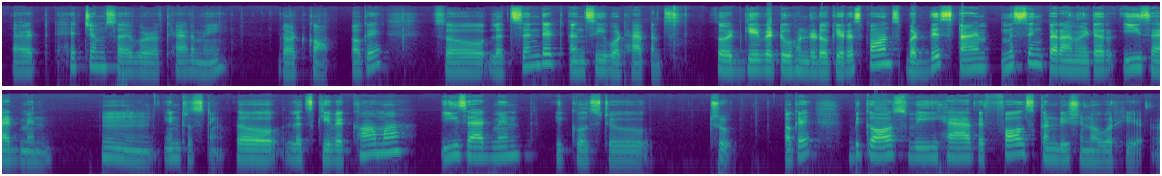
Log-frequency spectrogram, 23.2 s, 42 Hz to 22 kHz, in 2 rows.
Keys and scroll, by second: 0.0-4.0 typing, 5.9-7.5 typing, 12.6 ctrl+c, 16.4-16.9 typing, 18.7-21.9 typing.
